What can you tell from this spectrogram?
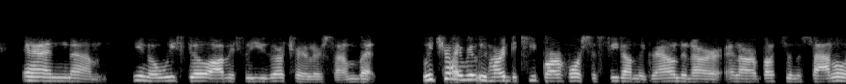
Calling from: Wyoming, United States; Actually, I'm at home on the ranch in north central Wyoming, just enjoying some beautiful springtime weather.

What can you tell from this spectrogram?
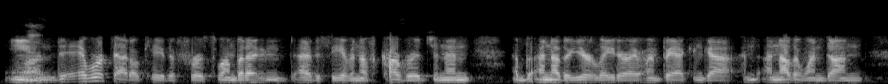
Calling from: New York, United States; from upstate New York.

